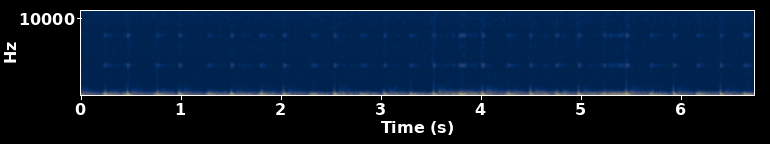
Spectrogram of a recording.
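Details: Male heartbeat after exercise and caffeine: rapid dull beats at roughly 125 a minute, slightly uneven spacing, over a low hum; fast heartbeat, tagged as irregular.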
